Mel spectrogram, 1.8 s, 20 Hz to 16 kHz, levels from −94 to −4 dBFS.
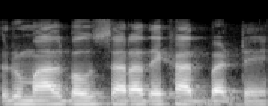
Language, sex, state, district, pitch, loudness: Bhojpuri, male, Uttar Pradesh, Gorakhpur, 120 Hz, -14 LUFS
